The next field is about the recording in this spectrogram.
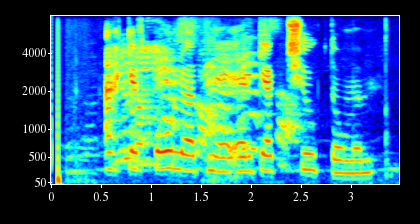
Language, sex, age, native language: Icelandic, female, 50-59, Icelandic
